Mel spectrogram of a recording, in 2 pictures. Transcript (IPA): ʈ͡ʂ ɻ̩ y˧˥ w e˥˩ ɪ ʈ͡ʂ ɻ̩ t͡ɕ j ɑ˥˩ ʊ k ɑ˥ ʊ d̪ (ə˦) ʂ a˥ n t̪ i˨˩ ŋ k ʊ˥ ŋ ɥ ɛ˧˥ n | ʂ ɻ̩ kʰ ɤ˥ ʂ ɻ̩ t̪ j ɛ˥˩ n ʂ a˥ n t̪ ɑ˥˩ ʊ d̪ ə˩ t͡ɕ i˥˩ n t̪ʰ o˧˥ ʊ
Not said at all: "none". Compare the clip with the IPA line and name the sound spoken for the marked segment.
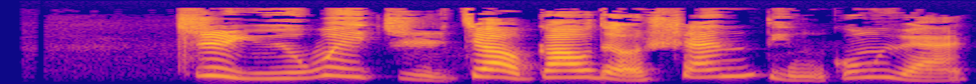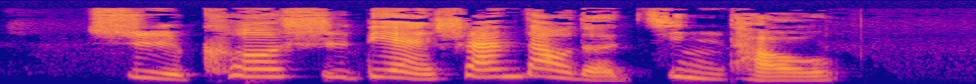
ə˨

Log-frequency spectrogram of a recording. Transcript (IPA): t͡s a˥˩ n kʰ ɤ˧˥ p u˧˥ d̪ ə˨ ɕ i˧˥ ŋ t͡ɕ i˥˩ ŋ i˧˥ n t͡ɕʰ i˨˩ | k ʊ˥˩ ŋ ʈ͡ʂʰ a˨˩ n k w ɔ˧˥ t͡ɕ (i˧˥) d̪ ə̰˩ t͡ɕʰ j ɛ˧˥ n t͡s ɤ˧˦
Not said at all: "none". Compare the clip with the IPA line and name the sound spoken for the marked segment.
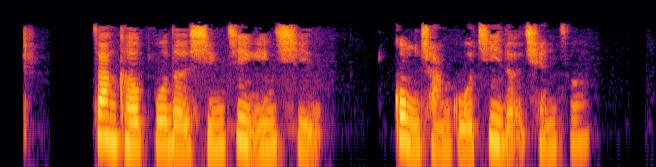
i˥˩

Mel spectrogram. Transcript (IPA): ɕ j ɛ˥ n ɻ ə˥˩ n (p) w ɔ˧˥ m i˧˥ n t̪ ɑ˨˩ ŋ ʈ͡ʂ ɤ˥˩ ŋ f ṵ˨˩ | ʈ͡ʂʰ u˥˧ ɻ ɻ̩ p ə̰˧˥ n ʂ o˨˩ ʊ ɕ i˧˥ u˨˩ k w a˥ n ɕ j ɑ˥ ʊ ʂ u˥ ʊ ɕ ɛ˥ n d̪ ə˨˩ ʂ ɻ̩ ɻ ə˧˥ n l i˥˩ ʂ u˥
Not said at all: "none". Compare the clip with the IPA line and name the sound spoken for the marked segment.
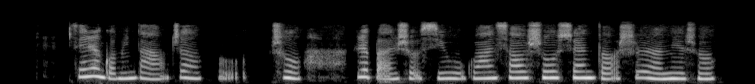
k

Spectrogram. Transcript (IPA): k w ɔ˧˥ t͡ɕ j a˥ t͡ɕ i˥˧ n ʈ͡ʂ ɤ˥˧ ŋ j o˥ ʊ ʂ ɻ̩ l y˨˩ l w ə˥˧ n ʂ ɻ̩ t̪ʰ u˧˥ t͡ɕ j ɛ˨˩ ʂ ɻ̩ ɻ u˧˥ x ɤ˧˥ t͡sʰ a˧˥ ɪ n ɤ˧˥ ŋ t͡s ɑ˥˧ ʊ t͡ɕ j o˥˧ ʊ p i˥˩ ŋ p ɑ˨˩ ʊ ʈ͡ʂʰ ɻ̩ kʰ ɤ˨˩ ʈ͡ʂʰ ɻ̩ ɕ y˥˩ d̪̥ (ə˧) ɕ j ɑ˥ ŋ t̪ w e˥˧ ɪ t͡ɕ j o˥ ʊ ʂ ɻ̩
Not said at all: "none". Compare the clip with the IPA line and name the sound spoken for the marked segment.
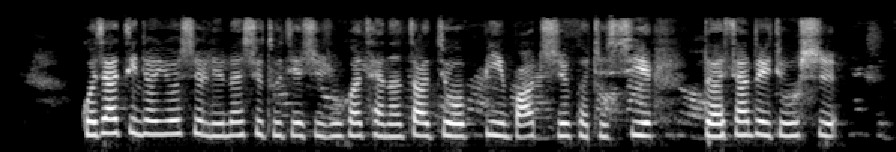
ə˩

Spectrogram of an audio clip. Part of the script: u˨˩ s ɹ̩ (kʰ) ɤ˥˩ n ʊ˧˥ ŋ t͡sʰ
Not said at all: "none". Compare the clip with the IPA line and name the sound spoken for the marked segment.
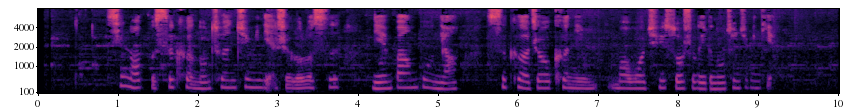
kʰ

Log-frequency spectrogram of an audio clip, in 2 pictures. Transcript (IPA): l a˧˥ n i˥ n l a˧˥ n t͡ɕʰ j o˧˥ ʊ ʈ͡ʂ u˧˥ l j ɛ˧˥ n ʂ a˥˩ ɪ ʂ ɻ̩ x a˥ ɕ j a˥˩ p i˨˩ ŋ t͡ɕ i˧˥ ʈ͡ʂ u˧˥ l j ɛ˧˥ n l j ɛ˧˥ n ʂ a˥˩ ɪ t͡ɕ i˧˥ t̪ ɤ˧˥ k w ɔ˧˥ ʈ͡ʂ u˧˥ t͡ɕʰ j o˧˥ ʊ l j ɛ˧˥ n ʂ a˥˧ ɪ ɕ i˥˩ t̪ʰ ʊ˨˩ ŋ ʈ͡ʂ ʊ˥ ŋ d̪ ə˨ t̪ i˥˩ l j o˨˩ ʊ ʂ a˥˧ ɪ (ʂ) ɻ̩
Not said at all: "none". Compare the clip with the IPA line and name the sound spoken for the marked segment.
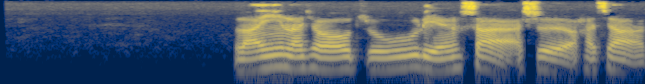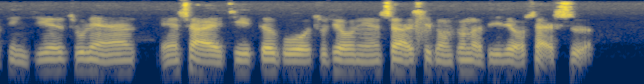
ʂ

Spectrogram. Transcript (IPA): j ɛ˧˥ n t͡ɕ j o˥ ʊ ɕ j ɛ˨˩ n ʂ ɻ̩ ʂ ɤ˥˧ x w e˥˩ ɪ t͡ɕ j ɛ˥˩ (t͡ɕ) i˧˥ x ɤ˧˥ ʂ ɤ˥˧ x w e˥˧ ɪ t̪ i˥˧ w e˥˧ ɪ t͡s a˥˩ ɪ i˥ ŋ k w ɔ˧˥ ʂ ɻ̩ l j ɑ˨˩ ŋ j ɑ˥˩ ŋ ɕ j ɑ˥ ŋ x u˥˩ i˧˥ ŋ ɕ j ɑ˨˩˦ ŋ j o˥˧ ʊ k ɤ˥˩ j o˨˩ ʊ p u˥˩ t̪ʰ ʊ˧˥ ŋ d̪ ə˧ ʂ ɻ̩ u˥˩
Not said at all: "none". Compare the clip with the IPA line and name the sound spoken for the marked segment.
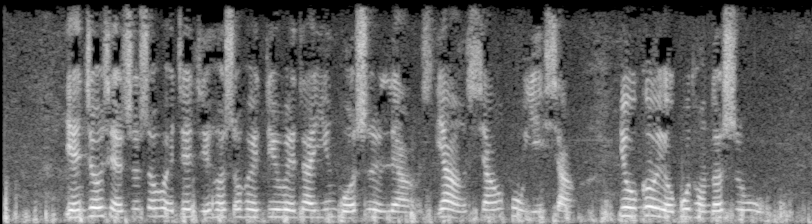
t͡ɕ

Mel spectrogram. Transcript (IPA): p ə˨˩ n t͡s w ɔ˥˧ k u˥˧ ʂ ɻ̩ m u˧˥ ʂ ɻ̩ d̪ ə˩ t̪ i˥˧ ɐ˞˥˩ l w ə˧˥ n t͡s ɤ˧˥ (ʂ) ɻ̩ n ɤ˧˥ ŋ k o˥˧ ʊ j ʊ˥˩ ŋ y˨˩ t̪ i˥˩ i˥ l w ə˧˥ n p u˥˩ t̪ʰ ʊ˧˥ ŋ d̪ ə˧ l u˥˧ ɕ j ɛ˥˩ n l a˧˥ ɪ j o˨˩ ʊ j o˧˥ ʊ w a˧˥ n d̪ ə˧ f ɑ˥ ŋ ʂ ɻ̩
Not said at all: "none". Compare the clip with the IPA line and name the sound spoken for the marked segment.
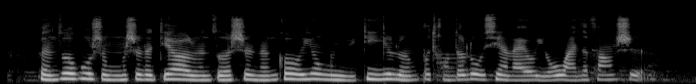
ʂ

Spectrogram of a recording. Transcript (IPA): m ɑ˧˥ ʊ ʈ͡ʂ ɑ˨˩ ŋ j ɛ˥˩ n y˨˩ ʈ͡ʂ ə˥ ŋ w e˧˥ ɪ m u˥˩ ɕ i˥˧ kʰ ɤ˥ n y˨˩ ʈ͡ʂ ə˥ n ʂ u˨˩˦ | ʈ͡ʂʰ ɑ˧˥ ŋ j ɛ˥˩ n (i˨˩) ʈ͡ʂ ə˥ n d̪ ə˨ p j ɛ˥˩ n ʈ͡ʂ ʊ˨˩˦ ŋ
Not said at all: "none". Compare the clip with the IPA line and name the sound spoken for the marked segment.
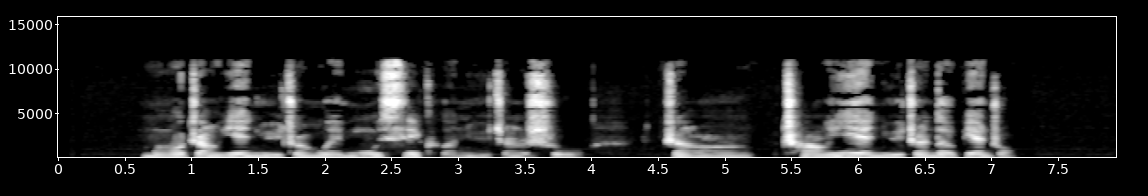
y˨˩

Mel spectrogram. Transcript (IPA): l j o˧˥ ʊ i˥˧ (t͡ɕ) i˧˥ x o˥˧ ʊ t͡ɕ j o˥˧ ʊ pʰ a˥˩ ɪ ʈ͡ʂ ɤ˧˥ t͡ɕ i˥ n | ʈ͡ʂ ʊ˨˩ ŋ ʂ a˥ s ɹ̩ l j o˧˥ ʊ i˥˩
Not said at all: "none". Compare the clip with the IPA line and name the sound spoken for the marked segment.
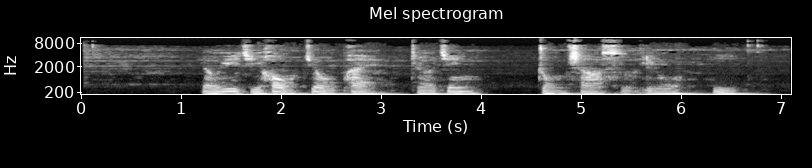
t͡ɕ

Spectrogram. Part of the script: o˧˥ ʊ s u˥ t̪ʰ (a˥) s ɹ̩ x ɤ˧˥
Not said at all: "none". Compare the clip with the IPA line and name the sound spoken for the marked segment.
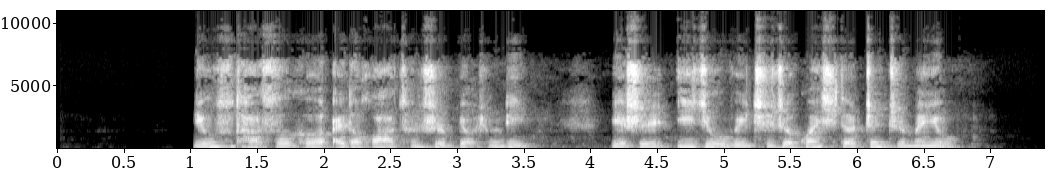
a˨˩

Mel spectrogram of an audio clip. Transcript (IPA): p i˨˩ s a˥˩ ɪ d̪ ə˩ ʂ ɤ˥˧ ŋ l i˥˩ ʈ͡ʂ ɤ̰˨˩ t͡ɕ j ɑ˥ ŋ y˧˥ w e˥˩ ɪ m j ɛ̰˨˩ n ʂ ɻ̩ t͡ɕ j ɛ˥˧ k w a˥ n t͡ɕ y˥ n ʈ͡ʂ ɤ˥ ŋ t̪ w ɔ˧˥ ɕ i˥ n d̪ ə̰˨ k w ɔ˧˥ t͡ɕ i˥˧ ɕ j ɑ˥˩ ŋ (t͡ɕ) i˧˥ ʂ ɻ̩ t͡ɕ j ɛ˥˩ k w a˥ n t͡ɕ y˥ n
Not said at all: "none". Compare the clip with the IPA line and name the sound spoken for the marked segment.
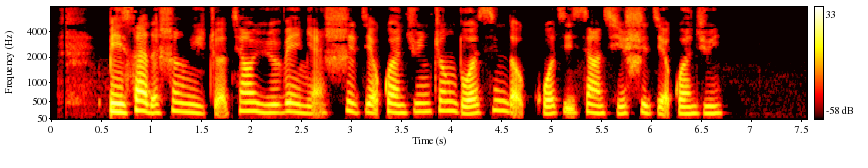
t͡ɕʰ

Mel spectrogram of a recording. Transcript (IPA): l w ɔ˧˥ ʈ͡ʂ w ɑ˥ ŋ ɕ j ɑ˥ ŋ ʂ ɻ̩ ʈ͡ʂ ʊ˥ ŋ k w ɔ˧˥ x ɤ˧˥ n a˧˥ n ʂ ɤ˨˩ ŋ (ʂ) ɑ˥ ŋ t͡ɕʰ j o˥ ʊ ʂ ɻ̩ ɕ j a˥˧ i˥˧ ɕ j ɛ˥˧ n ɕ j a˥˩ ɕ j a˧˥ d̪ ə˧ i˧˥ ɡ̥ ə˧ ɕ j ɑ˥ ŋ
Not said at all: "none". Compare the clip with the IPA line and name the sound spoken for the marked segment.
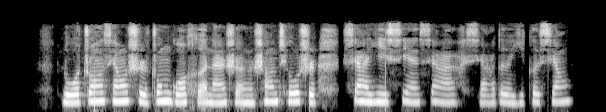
ʂ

